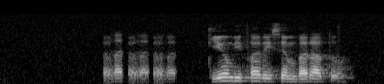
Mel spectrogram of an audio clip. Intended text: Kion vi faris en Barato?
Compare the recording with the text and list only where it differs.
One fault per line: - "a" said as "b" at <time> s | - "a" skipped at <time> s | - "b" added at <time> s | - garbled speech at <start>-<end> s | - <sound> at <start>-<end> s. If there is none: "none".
- laugh at 1.0-1.8 s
